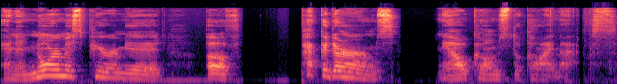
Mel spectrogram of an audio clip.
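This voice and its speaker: A woman speaks at a fairly slow pace in a raspy, put-on character voice, her medium pitch making very wide swings. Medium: read story.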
